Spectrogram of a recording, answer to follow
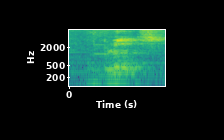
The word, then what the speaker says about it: Blot: Blot. Blot. Il y a un T à la fin? Oui, mais il y a des Dans mots. le doute. On le prononce pas, c'est vrai.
